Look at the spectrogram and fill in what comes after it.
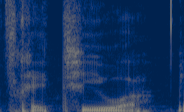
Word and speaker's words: Khetiwa: So when I say my social media, I say it with as Kheti, because it's spelled like that. So it's a pedi name. It's Khetiwa.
